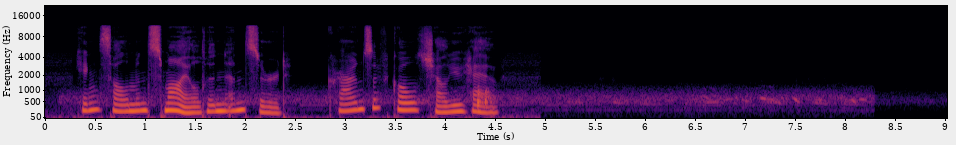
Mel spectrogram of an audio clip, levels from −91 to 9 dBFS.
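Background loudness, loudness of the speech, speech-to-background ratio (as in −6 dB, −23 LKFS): −51.0 LKFS, −33.0 LKFS, 18.0 dB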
